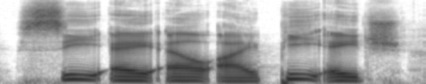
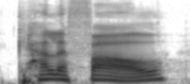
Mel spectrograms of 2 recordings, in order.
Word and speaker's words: caliph: Caliphal, you'd probably just pronounce it caliphal, is an adjective. And I actually, there's another pronunciation. It could be caliph. So there's caliph and caliph. I think both are good.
